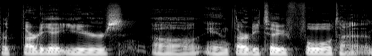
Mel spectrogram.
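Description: The speaker has a Southern US accent. Pitch varies in an ordinary way. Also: man. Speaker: logger. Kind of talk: casual chat.

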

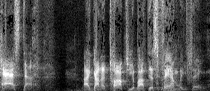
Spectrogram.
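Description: Raspy and low-to-middle in pitch, this put-on character voice comes with a New England accent. The pace is moderate. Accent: swamp Yankee.

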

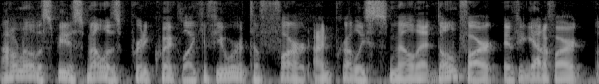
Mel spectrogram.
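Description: Fairly quick and lively in intonation, a man's fairly low voice carries vocal fry at a very even loudness. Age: 30s. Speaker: podcast host. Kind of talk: casual chat.

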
